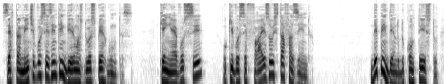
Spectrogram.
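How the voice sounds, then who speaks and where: A man's voice: medium pitch, mellow, slightly rough, dry recording. A man acting as a teacher, patiently explaining grammar in a scripted radio lesson. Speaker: language teacher.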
